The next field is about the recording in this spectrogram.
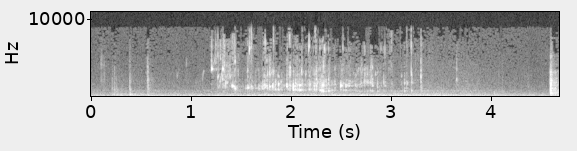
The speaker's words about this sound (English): Here, I pour you one more cup of coffee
